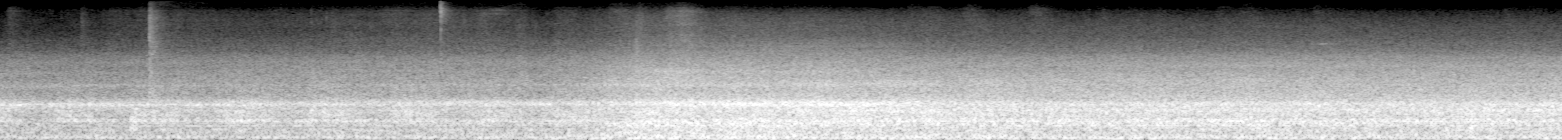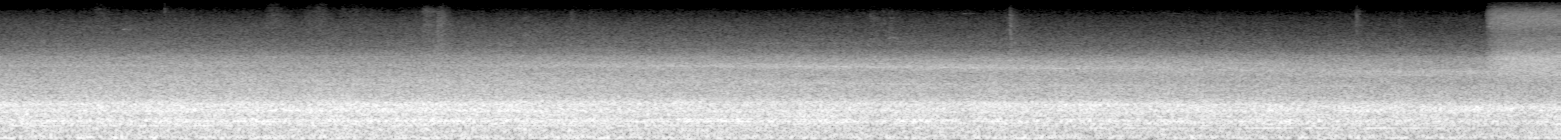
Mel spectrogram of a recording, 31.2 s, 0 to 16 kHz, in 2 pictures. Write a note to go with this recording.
from Houjing Station to Zuoying Station, Sony ECM-MS907, Sony Hi-MD MZ-RH1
